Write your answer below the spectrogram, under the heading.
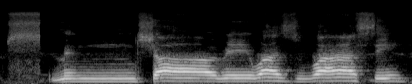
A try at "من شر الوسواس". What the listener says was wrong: الوسواسي. There is lam here. We have to pronounce it. This is Hamzatul Wasl. We can't pronounce it. But we have to pronounce the lam. من شر ريل. ريل. From ra to lam. Direct.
